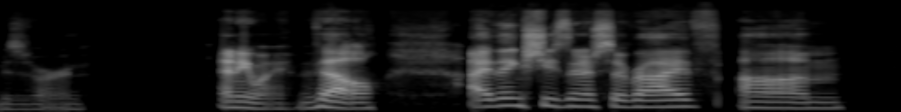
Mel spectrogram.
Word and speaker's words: Vel: I wanna say her name is Vern. Is it not Vern? Is it Vel? Vern? Vel, thank you. I don't know why I thought it was Vern. Hmm. Someone's name is Vern. Anyway, Vel.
